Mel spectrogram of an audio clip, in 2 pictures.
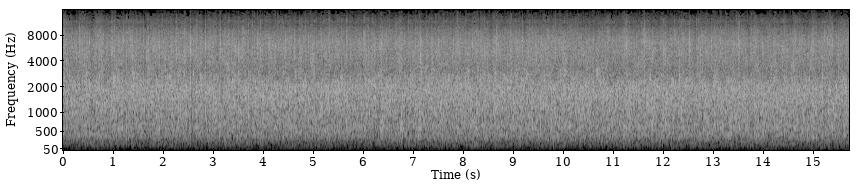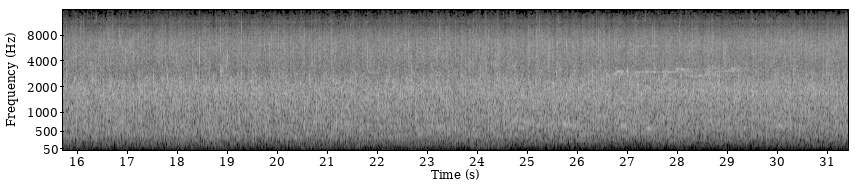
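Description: Audience applauding, many people clapping at an even level with no let-up.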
